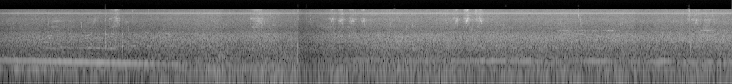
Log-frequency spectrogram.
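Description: Steady traffic noise, with a low vehicle-engine drone that slowly falls in pitch over the first few seconds and comes back about halfway through; a few short high ticks now and then.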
